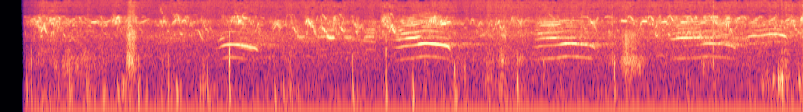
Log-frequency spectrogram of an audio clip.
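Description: Birds calling: a clear call that rises and falls, repeated about every one to two seconds, over a busy chatter of short higher chirps, with a few faint clicks.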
